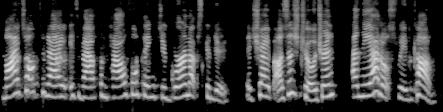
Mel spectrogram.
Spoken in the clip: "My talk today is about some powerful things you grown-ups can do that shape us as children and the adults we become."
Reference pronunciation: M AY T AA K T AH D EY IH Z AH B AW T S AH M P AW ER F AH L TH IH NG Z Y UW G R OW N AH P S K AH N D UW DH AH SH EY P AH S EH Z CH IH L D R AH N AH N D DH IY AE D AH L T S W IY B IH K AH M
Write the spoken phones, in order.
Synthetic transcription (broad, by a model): M AY T AA K T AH D EY IH Z AH B AW T S AH M P AW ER F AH L TH IH NG Z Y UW G R OW N AH P S K AH N D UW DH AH SH EY P AH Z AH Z CH IH L D R AH N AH N DH IY AE D AH L T S W IY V K AH M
